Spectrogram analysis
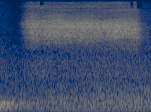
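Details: Indian cobra that has entered a house, cornered and unable to get a grip to flee, giving a loud, steady breathy hiss lasting nearly two seconds, with faint voices nearby.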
